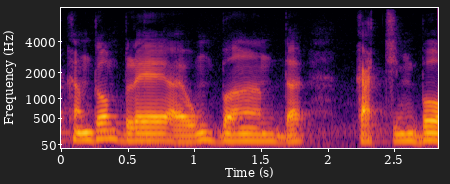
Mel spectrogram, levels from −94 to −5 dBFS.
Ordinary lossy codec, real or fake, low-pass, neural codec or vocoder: none; real; none; none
